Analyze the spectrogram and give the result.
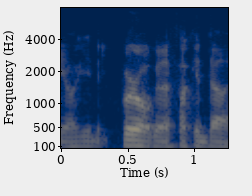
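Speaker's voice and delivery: talking while laughing, imitated. Retelling how he laughed at people while passing the hallow around, imitating laughing while talking. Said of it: "sort of laughing at them and saying".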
